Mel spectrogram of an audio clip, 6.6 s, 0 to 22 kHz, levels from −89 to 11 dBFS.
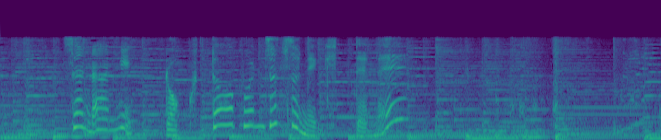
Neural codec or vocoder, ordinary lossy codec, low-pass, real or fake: none; none; 7.2 kHz; real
